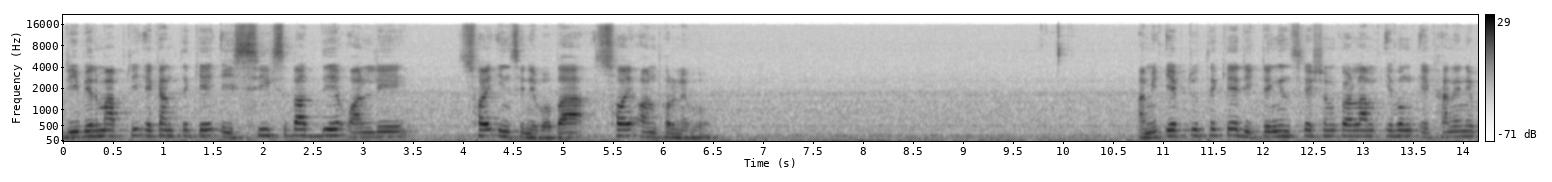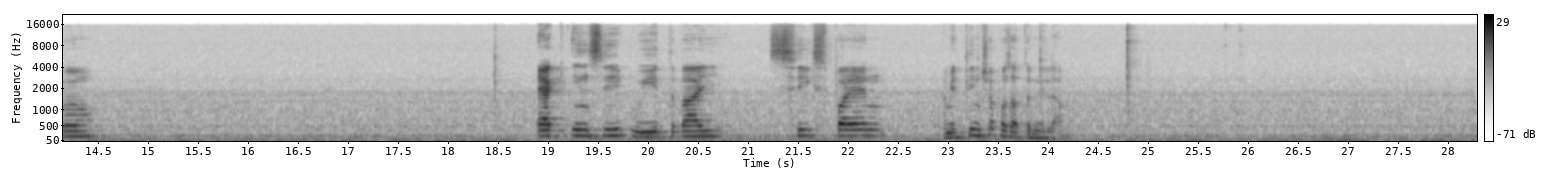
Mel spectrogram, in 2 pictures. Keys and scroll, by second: 15.3 Down, 18.5 KP_1, 27.4 Home.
